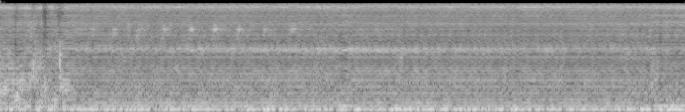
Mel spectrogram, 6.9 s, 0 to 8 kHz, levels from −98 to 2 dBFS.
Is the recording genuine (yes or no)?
no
